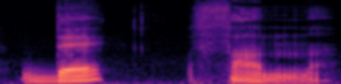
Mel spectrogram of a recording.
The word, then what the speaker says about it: femmes: and as we said, you don't pronounce it, so you get des femmes.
